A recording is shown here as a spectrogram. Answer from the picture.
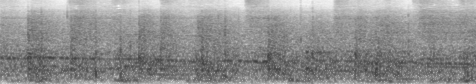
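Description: Guggenmusik carnival band playing live and loud: brass over a steady beat of drums, with one long high note held across the whole stretch and sinking slightly in pitch.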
